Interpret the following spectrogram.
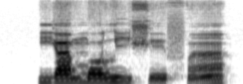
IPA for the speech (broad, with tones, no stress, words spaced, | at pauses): ja˦mɔ˦ li˦˨ʃe˨ fã˨˦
